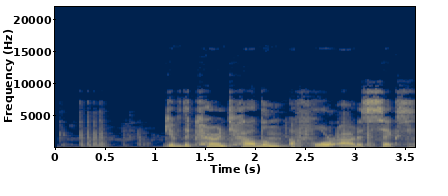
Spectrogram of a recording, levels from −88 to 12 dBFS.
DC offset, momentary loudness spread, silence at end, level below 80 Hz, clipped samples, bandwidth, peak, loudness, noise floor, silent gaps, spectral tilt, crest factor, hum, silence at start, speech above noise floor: under 0.1%; 21 LU; 0 s; -56 dBFS; under 0.1%; 9.6 kHz; -2 dBFS; -18 LUFS; -52 dBFS; none; -4 dB/octave; 18 dB; none; 0.25 s; 34 dB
